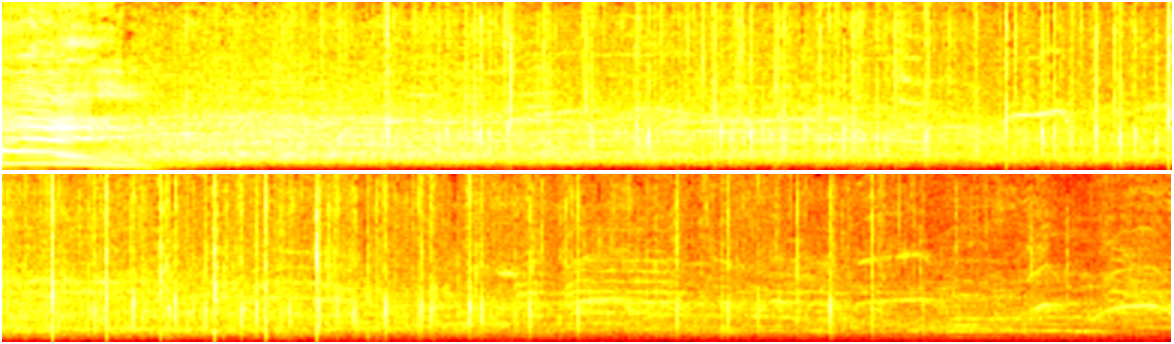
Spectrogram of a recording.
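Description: A large crowd cheers and applauds, slowly fading.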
